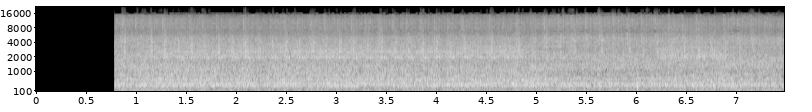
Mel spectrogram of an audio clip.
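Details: 302 V8 at idle: steady idle with a light, fast ticking on top, about three to four ticks per second; the source is not pinned down.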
